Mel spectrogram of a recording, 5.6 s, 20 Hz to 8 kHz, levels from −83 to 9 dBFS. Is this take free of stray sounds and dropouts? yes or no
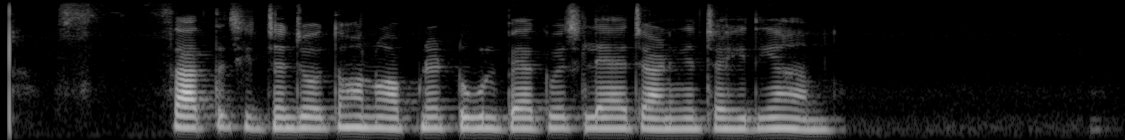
yes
